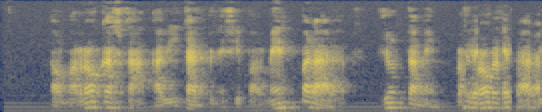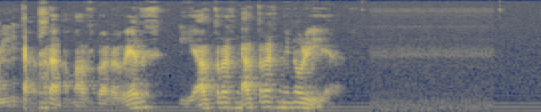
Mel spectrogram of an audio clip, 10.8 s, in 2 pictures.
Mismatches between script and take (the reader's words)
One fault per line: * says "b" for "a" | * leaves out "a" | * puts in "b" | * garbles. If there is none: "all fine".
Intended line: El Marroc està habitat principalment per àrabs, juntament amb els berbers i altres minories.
* garbles
* puts in "altres"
